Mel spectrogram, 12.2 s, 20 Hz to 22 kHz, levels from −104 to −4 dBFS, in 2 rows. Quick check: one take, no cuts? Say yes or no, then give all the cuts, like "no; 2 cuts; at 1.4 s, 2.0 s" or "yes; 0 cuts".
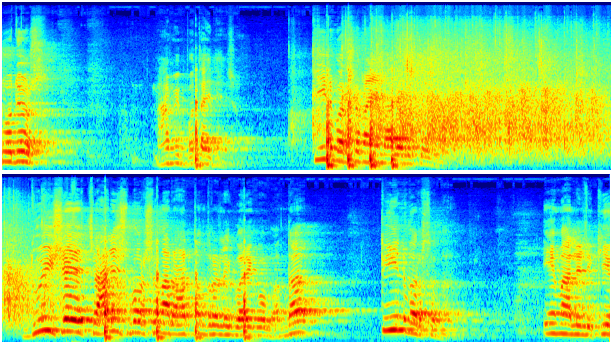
yes; 0 cuts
